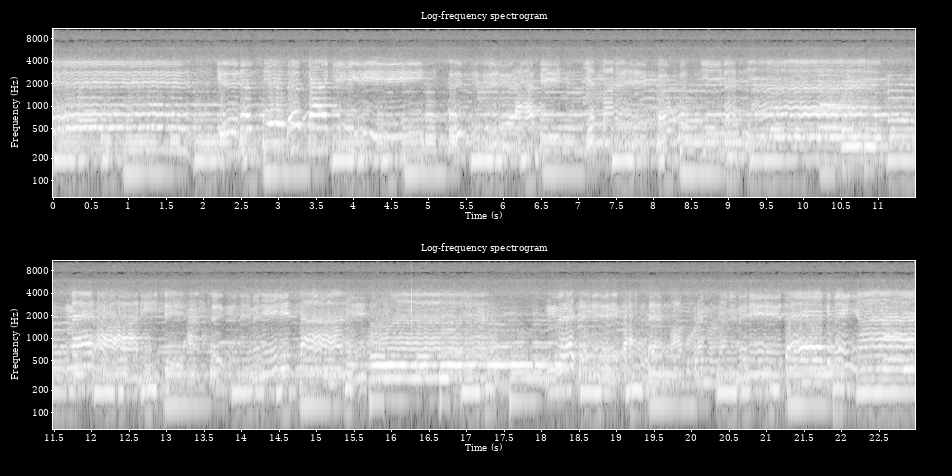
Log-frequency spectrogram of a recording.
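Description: Amharic gospel song (mezmur): a man singing over a plucked-string accompaniment, with a bass line that alternates steadily between two low notes.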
